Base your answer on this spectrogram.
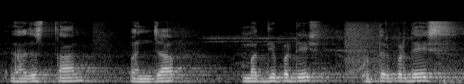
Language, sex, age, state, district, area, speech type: Hindi, male, 45-60, Rajasthan, Jodhpur, urban, spontaneous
